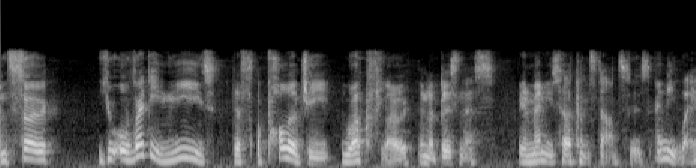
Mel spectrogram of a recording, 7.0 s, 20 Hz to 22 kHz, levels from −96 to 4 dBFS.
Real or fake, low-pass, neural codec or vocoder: fake; 7.2 kHz; codec, 44.1 kHz, 3.4 kbps, Pupu-Codec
